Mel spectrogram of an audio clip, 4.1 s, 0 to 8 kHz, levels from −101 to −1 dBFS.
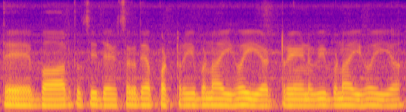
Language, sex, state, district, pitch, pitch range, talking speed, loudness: Punjabi, male, Punjab, Kapurthala, 125 Hz, 120-125 Hz, 220 wpm, -16 LUFS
